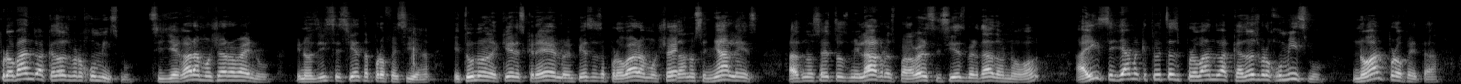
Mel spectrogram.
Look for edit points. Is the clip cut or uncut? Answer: cut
